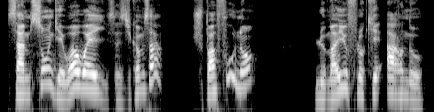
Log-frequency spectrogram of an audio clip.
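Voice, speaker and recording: Male streamer, high voice, dry close mic, rowdy joking chat with chat. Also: a little fast, no echo. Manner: animated, joking, reads chat aloud, swings loud and soft. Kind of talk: casual late-night stream chat.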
